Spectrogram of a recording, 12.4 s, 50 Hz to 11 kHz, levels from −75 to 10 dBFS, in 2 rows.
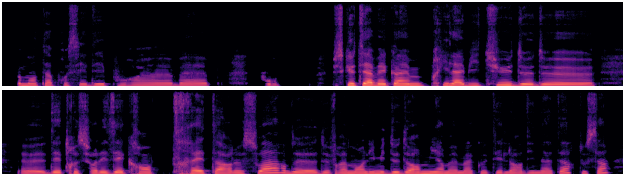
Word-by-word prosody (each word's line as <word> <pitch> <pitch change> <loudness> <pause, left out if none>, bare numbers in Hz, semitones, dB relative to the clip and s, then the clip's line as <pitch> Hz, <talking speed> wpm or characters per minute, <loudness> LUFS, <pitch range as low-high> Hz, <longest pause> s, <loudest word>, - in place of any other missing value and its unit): Comment 205 -2 -1
tu 190 - -7
as 190 - 0
procédé 185 +1 -5
pour, 170 -3 -9
heu, 160 -1 -3
beh 155 0 -3 0.5
pour 185 -2 -9 0.5
puisque 215 -2 +2
tu 215 - +7
avais 190 -1 +7
quand 200 +2 +4
même 190 -1 +3
pris 215 +4 -5
l'habitude, 185 +3 +1
heu, 180 -1 +5
de 160 -2 +1 0.5
heu, 110 +3 -1
d'être 175 +2 -1
sur 180 +2 -3
les 175 0 +1
écrans 180 0 -1
très 175 -2 +2
tard 165 -1 0
le 170 0 -1
soir, 265 - +1
de 175 -5 +1
de 170 - -3
vraiment 170 +2 -1
limite 180 0 -1
de 180 - +3
dormir 180 +1 +1
même 170 -1 -2
à 165 - -3
côté 165 +1 -7
de - - -8
l'ordinateur, 160 - -4
tout 205 - -9
ça, 250 +8 -3
180 Hz, 190 wpm, -23 LUFS, 165-190 Hz, 0.5 s, tu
